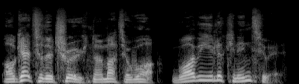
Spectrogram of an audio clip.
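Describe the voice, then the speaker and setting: A man's voice: medium pitch, expressive, fast talker, breathy edge, dry recording, clean studio sound. A man playing a stubborn, earnest young man in a video game, speaking plainly and probingly as he investigates. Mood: determined, probing. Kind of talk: video game character dialogue.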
